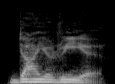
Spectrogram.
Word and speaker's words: diarrhea: Diarrhea diarrhea. In wrong pronunciation, we put stress on the first syllable diarrhea. So you should not say this word diarrhea. You should say it Diarrhea diarrhea.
